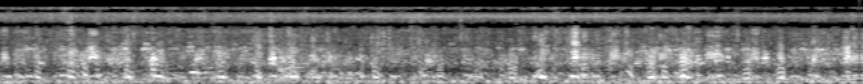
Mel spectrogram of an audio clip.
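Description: A large flock of domestic ducks quacking, a dense, continuous chorus of many overlapping calls.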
